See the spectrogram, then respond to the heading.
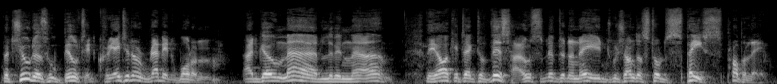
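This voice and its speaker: An actor playing a pompous, sceptical aristocrat with an upper-class English accent and a clipped, disdainful manner in a period radio drama. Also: male voice, medium pitch, expressive, normal speed, a bit bright, breathy edge. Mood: dismissive. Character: haughty, sceptical aristocratic lord of a country estate.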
